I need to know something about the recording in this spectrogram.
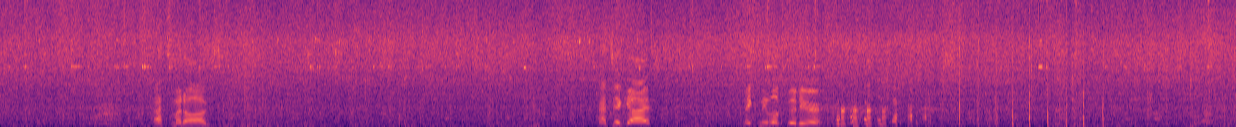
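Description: A sled's runners hiss steadily over snow.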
